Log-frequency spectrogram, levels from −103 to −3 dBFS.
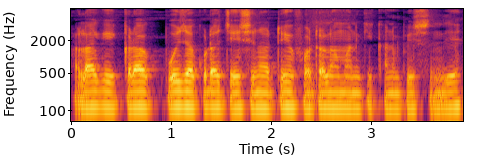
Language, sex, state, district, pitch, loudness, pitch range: Telugu, male, Andhra Pradesh, Sri Satya Sai, 110 Hz, -18 LUFS, 110-115 Hz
